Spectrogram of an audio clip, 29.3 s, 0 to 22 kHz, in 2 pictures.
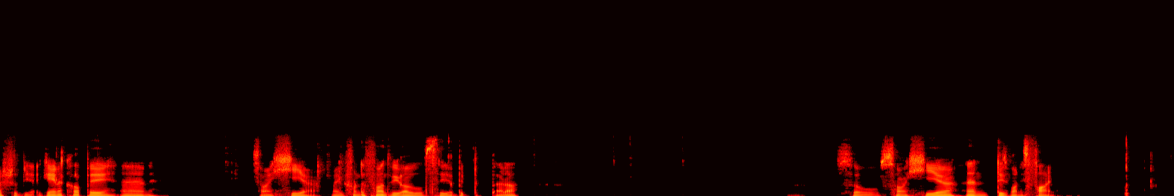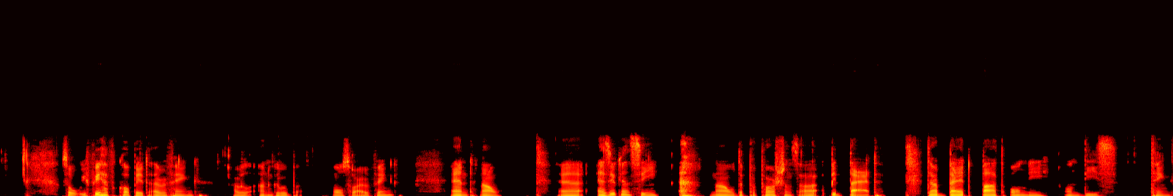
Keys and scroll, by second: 3.7 f, 4.2 z.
